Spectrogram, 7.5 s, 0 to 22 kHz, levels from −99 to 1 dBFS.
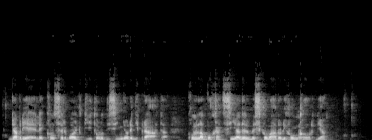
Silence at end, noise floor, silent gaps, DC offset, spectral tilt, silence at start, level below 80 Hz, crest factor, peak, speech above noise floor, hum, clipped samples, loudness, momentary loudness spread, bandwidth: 0.95 s; -65 dBFS; none; under 0.1%; -4 dB/octave; 0.2 s; -60 dBFS; 20 dB; -4 dBFS; 41 dB; none; under 0.1%; -24 LUFS; 12 LU; 9.6 kHz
